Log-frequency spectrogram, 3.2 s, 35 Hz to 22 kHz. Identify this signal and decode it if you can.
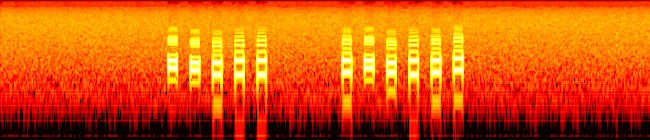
DTMF, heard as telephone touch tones, dialled by machine, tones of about 40 ms. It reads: 07122 504259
